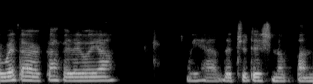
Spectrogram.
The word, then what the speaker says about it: olla: Café de olla. – Olla. – O-L-L-A.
